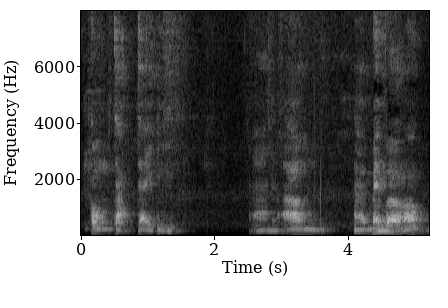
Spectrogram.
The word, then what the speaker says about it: Kongjak Jaidee: My name is Kongjak Jaidee, in Thai pronounced Kongjak Jaidee, and I'm a member of World Party Thailand.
